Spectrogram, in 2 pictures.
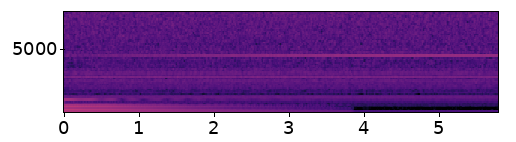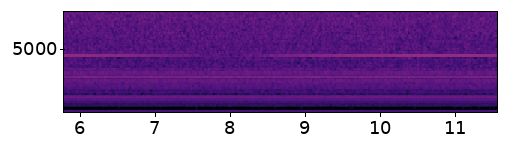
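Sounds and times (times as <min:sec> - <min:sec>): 
guitar: 0:00.0 - 0:02.0.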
